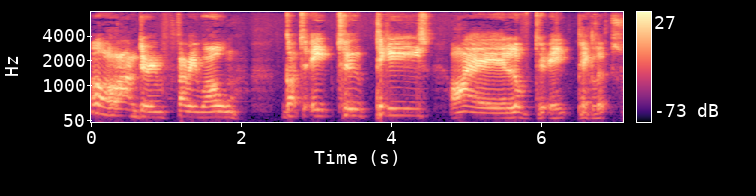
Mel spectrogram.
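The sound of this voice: In a put-on character voice, a man speaks slowly at a fairly high pitch, his tone bright and sharp and his pitch varying in an ordinary way.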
